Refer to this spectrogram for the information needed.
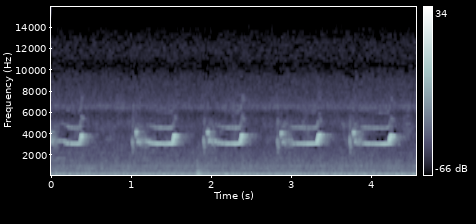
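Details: Atlantic canary, 'air mancuran' song style used as a tutor for other songbirds: soft, high, short sharp notes repeated about once per second over a steady background hiss.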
